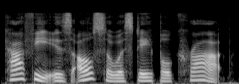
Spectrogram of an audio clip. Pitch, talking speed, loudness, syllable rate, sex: 180 Hz, 150 wpm, -16 LUFS, 4.0 syllables/s, female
